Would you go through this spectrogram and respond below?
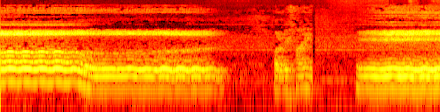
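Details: Male patient with muscle tension dysphonia after vocal physiotherapy (pelvic tilt cues, gentle transversus disengagement cues, repositioning; transversus abdominis now moves independently of internal oblique); he reported more resonance, no restriction, smoother voice; improved singing voice.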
